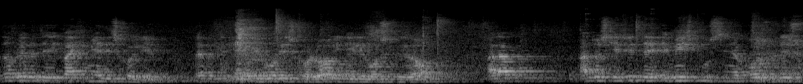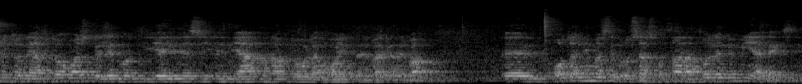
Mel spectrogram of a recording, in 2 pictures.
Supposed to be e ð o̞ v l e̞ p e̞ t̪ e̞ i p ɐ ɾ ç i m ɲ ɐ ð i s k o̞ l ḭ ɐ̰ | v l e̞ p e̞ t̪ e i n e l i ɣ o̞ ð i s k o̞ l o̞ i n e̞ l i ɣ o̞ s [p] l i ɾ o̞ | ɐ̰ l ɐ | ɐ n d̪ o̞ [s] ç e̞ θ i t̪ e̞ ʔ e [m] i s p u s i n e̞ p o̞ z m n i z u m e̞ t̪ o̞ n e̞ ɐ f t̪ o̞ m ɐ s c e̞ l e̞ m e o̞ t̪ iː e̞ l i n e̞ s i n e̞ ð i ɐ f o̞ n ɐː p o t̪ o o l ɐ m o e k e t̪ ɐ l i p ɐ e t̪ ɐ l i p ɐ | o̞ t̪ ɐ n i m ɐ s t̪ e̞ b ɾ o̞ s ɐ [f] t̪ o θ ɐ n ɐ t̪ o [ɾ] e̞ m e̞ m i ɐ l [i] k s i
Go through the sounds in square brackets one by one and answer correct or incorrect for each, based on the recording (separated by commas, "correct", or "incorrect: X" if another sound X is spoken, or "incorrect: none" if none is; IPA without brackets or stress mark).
incorrect: k, correct, correct, incorrect: s, incorrect: l, incorrect: e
